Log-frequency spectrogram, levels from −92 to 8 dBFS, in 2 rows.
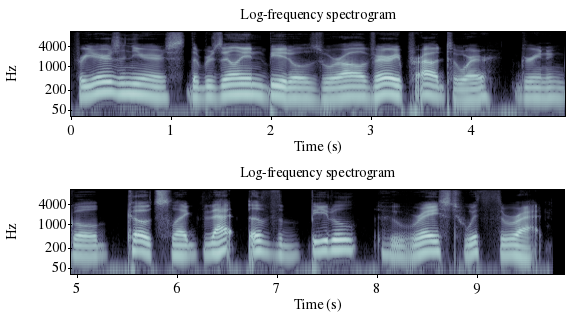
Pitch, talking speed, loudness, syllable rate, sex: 135 Hz, 165 wpm, -18 LUFS, 3.8 syllables/s, male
